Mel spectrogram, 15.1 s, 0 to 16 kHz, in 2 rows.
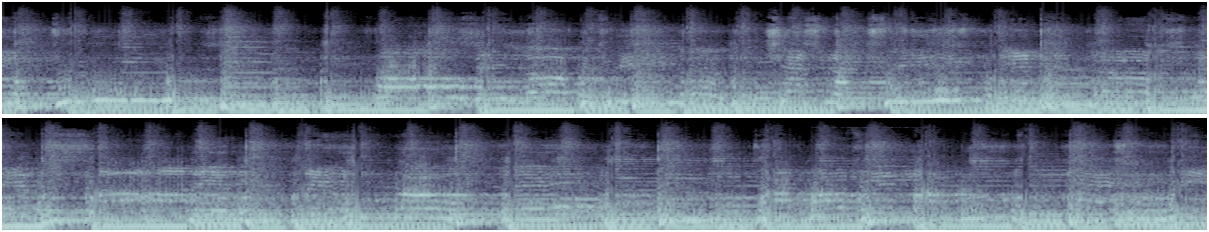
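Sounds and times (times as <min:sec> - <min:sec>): drum kit beat: 0:00.0 - 0:15.0
guitars playing: 0:00.0 - 0:15.0.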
